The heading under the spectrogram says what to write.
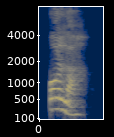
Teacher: H is silent start of a word in Spanish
